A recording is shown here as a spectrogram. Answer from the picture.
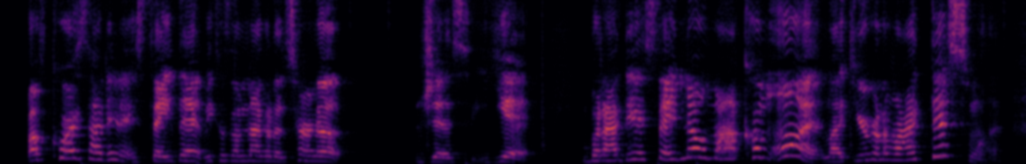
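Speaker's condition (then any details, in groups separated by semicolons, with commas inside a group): No condition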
